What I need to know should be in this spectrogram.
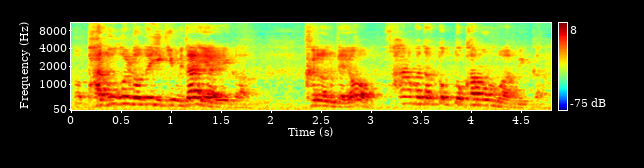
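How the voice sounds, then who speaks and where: Korean pastor preaching in an echoey church. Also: male voice, sits high, sing-song, a little fast, mellow, a little hiss or hum. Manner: repetitive, calls out to the congregation. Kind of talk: sermon. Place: church sanctuary. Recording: echoey room mic from a distance.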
